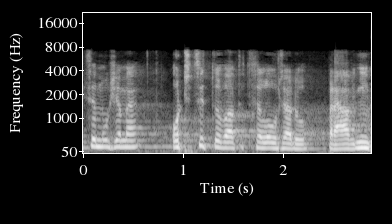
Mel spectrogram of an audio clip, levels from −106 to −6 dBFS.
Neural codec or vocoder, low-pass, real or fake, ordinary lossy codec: codec, 16 kHz, 16 kbps, FreqCodec, smaller model; 7.2 kHz; fake; AAC, 64 kbps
